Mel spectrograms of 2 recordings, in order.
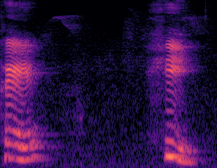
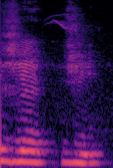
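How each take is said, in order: First: "re, ri" with a throaty h at the start; raspy Spanish G. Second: "G, gi" with Portuguese zh; wrong soft G. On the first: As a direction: push air through the throat on "re, ri". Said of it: "vai ser". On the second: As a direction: buzz "G, gi" like zh in measure. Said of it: "Ó, não vai ser". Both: Shown as a demonstration.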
